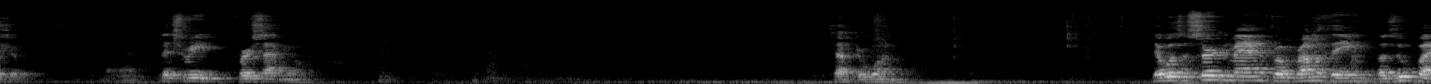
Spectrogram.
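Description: A middle-aged man speaks calmly into a microphone in an echoing room, with pauses.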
